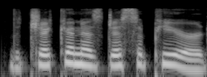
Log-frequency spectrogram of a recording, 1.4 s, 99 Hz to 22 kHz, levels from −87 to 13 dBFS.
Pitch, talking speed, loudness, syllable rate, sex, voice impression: 220 Hz, 175 wpm, -16 LUFS, 6.1 syllables/s, female, feminine, adult-like, tensed, powerful, clear, fluent, nasal, intellectual, calm, reassuring, elegant, lively, slightly strict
